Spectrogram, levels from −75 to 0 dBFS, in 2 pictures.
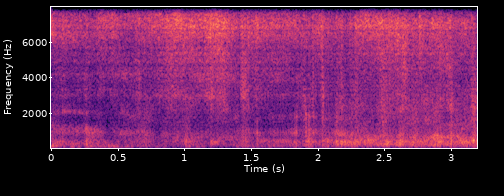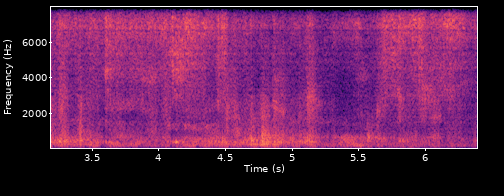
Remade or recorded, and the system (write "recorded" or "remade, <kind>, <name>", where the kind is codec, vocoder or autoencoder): remade, codec, ZipCodec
